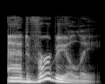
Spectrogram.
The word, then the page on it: adverbially: British English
